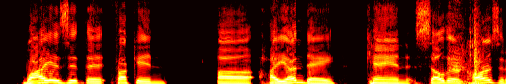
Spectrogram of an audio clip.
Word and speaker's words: Hyundai: Why is it that fucking Hyundai can sell their cars in America and only pay a 3% taxes on every single car sold?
